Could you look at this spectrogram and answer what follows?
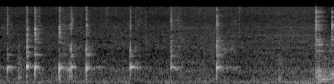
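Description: Coconut and sugar cooking in a wok: a string of sharp scraping and clinking stirs, spaced unevenly, over a soft steady sizzle, close and fairly loud, with no voices.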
